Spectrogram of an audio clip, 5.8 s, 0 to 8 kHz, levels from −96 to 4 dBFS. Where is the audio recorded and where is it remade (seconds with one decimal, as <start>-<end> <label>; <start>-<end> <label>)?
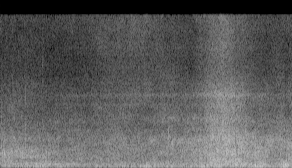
0.0-1.1 recorded; 1.1-5.8 remade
